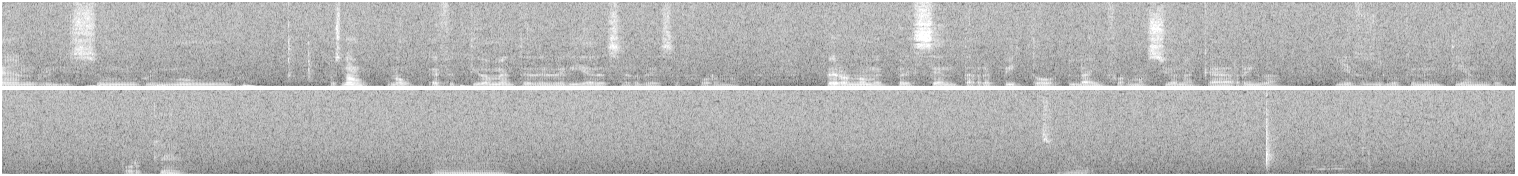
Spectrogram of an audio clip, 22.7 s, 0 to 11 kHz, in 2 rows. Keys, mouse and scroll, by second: 2.2 Escape, 3.6-5.8 middle drag, 5.8-6.4 scroll up 2, 6.4-7.4 middle drag, 7.4-8.4 scroll up 2, 8.4-10.0 scroll up 1, 14.9-17.3 middle drag, 21.0-21.8 ctrl+drag.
